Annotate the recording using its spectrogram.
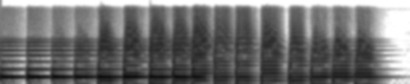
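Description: A Reason Combinator layering an NN-XT sampled piano with a Subtractor synth patch, playing one note repeated about five times a second. The notes stop just before the end.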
